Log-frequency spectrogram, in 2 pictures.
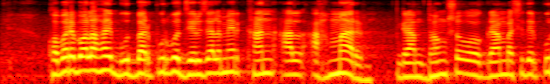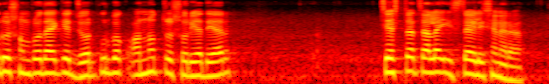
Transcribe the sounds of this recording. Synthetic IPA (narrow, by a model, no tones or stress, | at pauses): kʰɔboɾebɔlaɦɔebud̪̚baɾpuɾbod͡ʑeɾud͡ʑalemeɾkʰanalaɦmaɾ | ɡɾamd̪ʱɔŋʃooɡɾambaʃid̪eɾpuɾoʃɔmpɾod̪aek̬ed͡ʑoɾpuɾbokɔnːot̪ːɾoʃoɾijad̪eaɾ | t͡ɕeʃʈat͡ɕalaeisɾailiʃenaɾa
